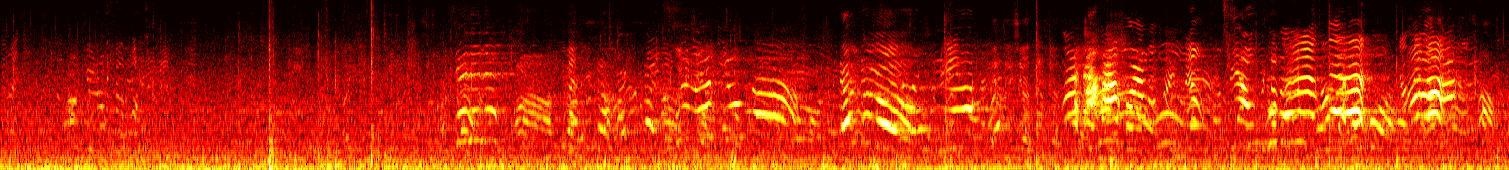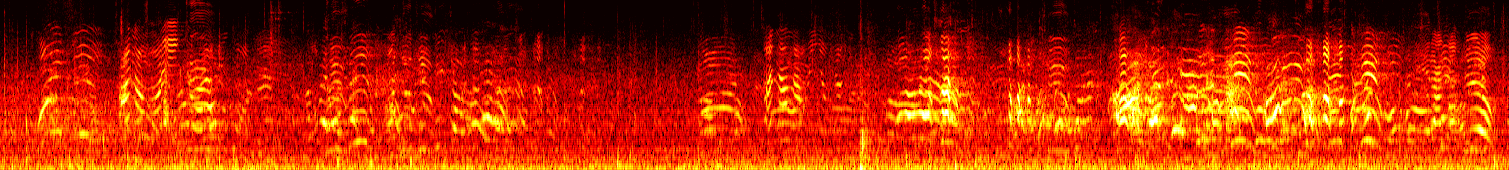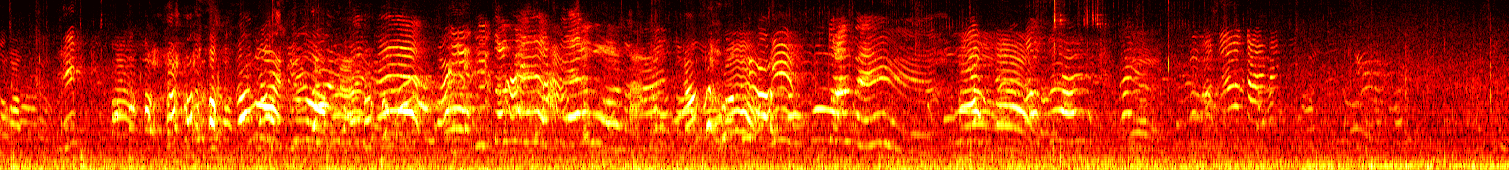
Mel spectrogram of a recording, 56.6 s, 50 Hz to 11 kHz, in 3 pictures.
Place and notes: In the park people do all kinds of ball games, Children's game sound, Tennis sounds, Students are playing basketball, Traffic Sound, Zoom H6 M/S, +Rode Nt4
